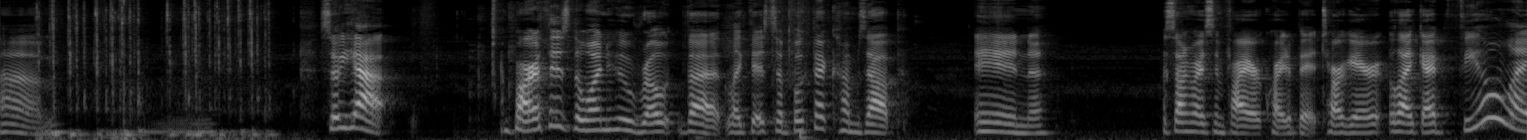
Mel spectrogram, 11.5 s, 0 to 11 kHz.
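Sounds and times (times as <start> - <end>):
clicky mechanical keyboard typing: 0.3 - 2.1
speech: 2.4 - 3.0, 3.8 - 8.0, 8.7 - 11.4.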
